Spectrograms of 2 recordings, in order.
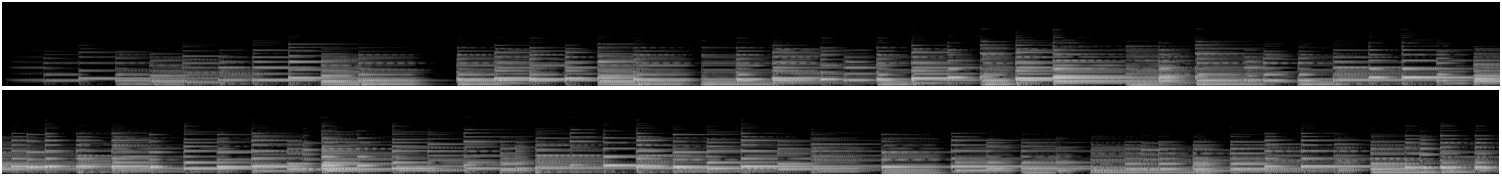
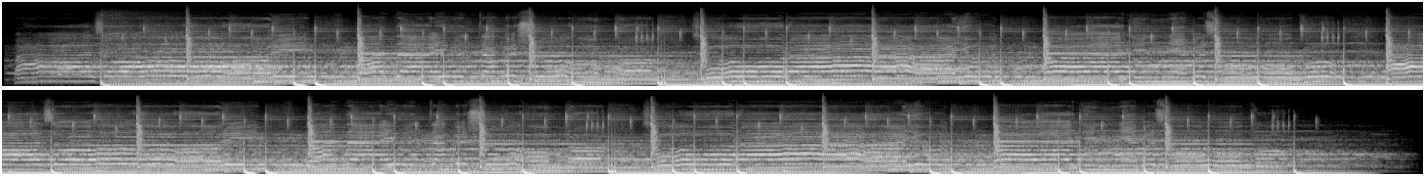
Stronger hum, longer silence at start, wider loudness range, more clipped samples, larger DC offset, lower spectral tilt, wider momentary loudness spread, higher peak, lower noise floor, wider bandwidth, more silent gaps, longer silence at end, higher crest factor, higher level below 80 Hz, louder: neither; first, 0.3 s vs 0.1 s; first, 5 LU vs 1 LU; neither; neither; first, -10.5 dB/octave vs -5.5 dB/octave; first, 9 LU vs 4 LU; second, -6 dBFS vs 0 dBFS; first, -47 dBFS vs -38 dBFS; second, 5 kHz vs 14 kHz; neither; second, 0 s vs 0.35 s; first, 18 dB vs 10 dB; second, -50 dBFS vs -14 dBFS; second, -26 LUFS vs -12 LUFS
